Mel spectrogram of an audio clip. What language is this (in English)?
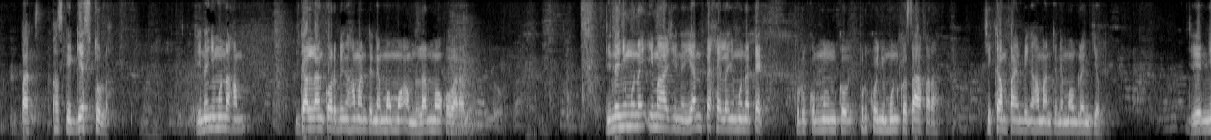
Wolof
